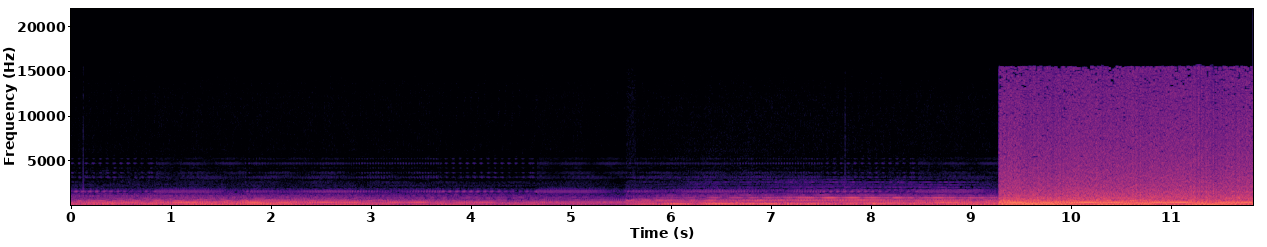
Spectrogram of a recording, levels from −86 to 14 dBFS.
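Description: From 9.29 s to the end, distortion appears, and quiet moments fill with noise. This is a stuck bit, likely one data bit held fixed.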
